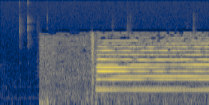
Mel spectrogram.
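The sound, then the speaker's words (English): A car horn blares in one long, steady honk from a woman sitting in a car that is chained to a tow truck with its back wheels up. The honk starts abruptly and holds loud, preceded by a brief rumble of engine or road noise. “And she honks, and then she starts driving to drive it off, and then it tips on its side, and now the car is on its side.”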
